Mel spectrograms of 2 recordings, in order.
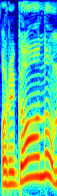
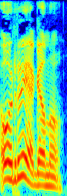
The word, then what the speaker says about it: oregano: Säger man oregano eller säger man oregano? – Jag tror att i Sverige är det vanligaste uttalet oregano, men det korrekta italienska uttalet är oregano.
